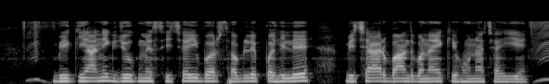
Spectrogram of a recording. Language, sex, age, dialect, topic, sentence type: Chhattisgarhi, male, 25-30, Northern/Bhandar, agriculture, statement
